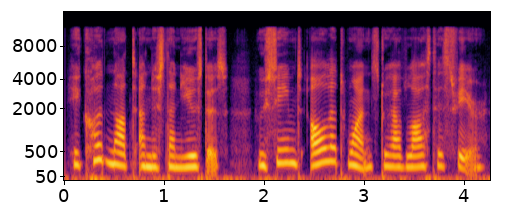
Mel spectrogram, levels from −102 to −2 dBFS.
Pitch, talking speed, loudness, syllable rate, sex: 230 Hz, 210 wpm, -18 LUFS, 5.3 syllables/s, female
